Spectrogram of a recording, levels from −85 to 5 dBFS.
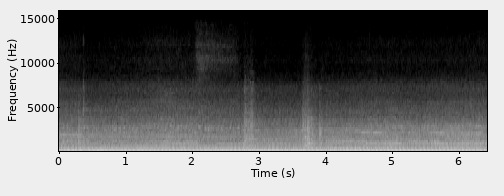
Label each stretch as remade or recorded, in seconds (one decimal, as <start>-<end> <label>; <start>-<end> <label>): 0.0-0.8 remade; 0.8-3.0 recorded; 3.0-6.4 remade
